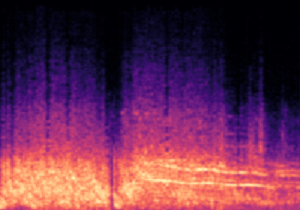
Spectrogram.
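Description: An explosion bursts among rocks.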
